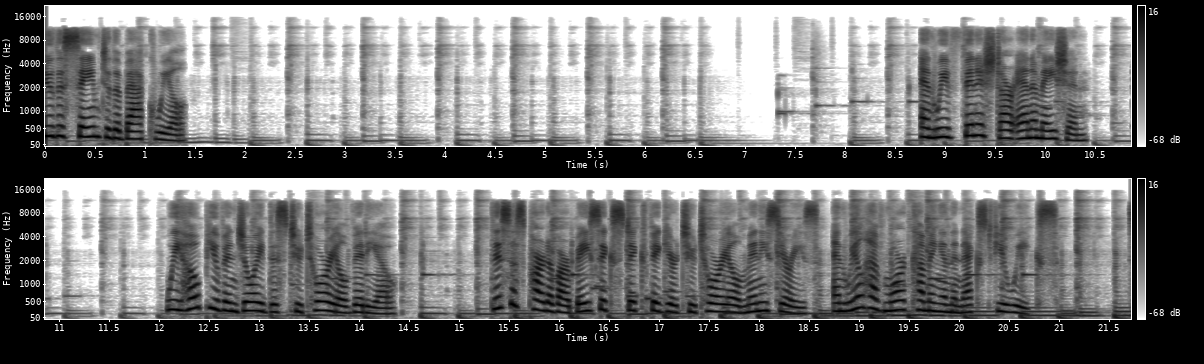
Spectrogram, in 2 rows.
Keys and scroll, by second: 4.4-6.6 typing.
